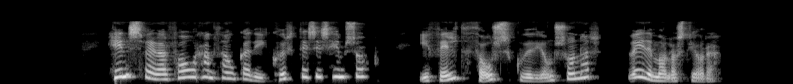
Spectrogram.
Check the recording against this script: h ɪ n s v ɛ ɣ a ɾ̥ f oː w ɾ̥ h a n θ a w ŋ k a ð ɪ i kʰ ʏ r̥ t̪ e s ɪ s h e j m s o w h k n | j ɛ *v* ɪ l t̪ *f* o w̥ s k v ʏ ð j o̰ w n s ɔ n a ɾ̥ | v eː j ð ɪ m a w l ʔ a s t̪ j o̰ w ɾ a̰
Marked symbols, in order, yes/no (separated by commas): no, no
